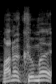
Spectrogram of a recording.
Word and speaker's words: Monokuma: Monokuma is meant to sound like the Japanese pronunciation of monochrome, and of course Kuma means bear, yeah.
